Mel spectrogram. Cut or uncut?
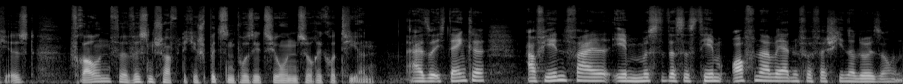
uncut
